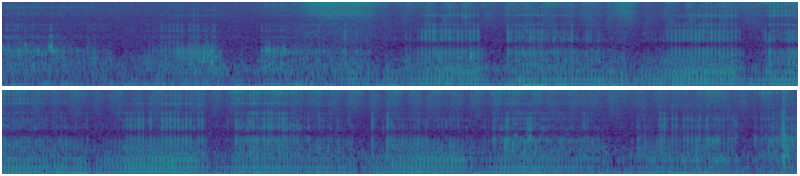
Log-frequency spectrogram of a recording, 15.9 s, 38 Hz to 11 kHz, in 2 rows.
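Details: Purring from a male pet cat getting a chin scratch at sunrise in the Cotswolds, recorded on a Tascam DR-07X: low, continuous rumbling in breath-paced surges, with brief soft gaps and a faint rustle near the start.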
